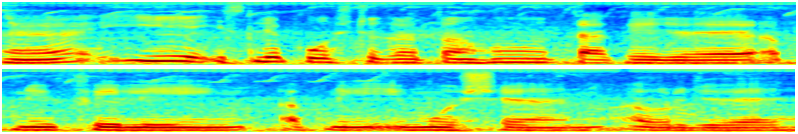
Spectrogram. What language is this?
Urdu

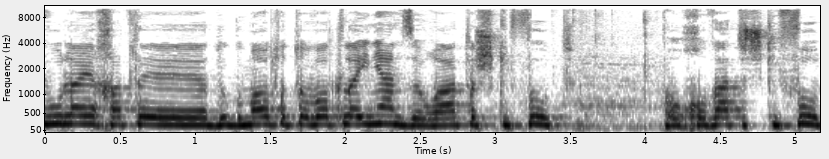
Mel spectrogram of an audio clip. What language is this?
Hebrew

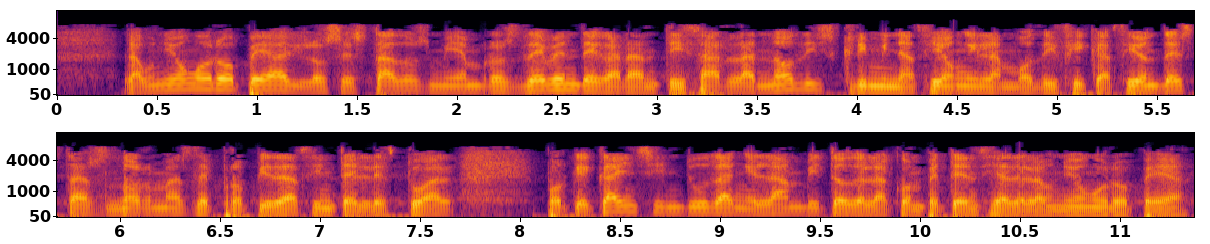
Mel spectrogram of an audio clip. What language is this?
Spanish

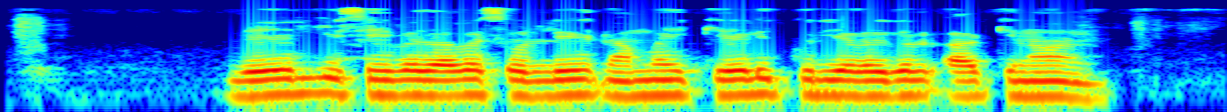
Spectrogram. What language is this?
Tamil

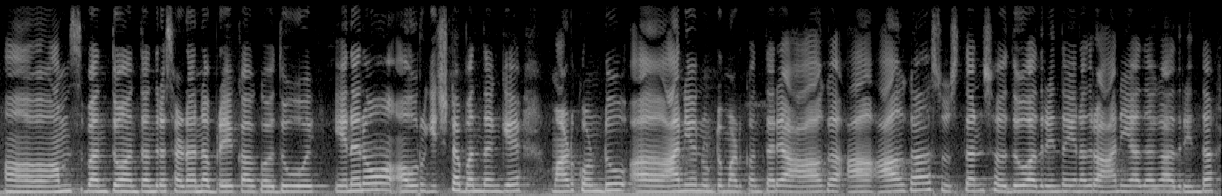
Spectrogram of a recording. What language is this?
Kannada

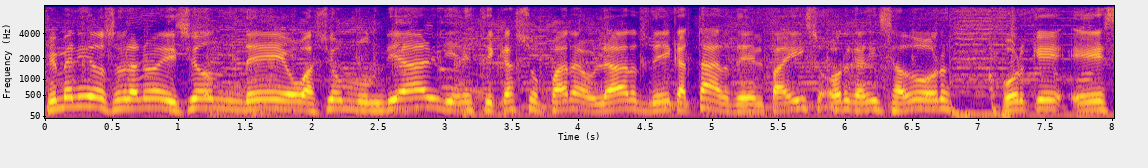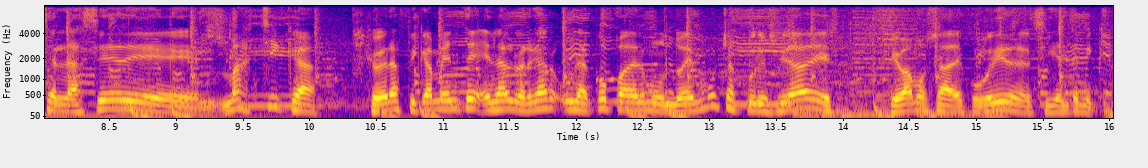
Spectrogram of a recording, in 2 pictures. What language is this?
Spanish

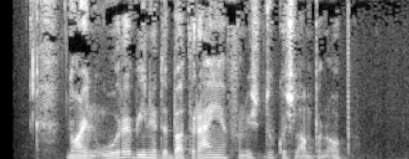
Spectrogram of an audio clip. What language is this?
Western Frisian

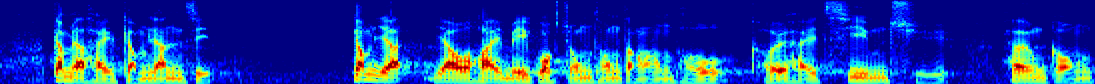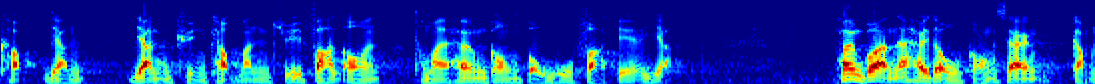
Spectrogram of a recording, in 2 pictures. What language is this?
Cantonese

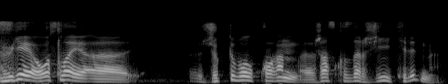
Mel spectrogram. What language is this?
Kazakh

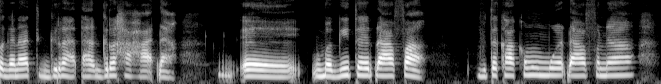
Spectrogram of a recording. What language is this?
Hwana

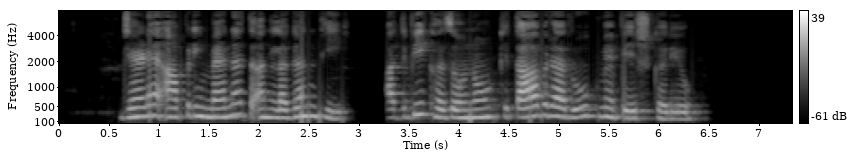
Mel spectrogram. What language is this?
Parkari Koli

